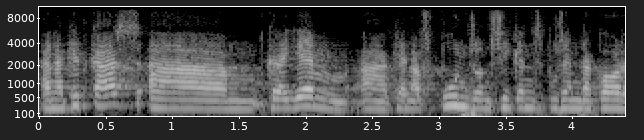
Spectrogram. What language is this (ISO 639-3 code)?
cat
